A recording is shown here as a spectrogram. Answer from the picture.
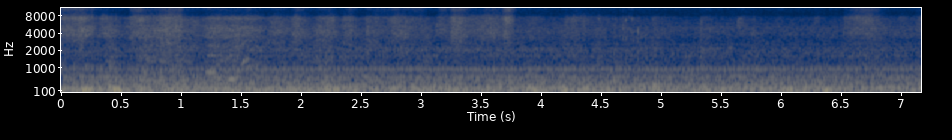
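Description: Running noise inside a Southern electric commuter train: a steady low rumble from the wheels and track, with a faint steady high tone over it.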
